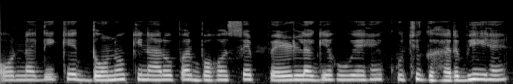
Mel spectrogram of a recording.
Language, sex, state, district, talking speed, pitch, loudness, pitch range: Hindi, female, Chhattisgarh, Raipur, 185 wpm, 210 Hz, -15 LUFS, 200-225 Hz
